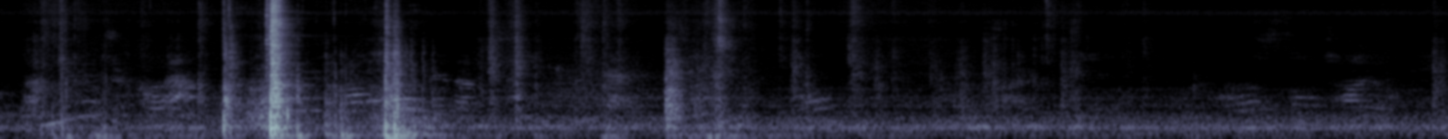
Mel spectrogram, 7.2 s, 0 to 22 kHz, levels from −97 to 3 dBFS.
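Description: Nothing here needs flagging, since no technical faults turn up anywhere in this recording of sounds.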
